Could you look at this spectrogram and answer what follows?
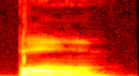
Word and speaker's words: bomb: First, B is not pronounced after M at the end of a word. These are examples: limb, plum, numb, crumb, dumb, comb, bomb, thumb, climb, tomb.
